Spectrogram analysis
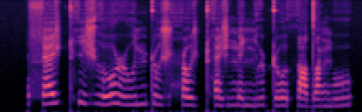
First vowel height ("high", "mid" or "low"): low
